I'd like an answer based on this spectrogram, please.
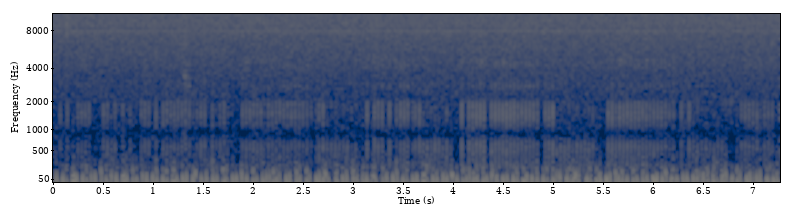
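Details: Kitten on a couch purring: a steady, dense low rumble of rapid pulses throughout, with faint mid-range banded hum in the background.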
